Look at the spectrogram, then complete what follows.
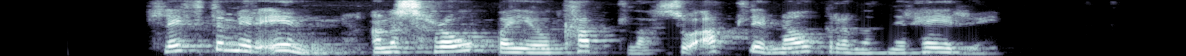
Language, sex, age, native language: Icelandic, female, 30-39, Icelandic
